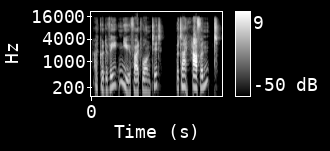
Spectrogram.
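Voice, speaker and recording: A woman doing a sharp-tongued old dragon lady. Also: expressive, brisk, no room sound, studio quality. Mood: indignant. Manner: sharp, indignant, high-pitched scolding. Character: grumpy centuries-old female dragon, bookish hoarder. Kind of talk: storybook reading.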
